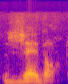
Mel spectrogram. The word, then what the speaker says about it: Zadok: where zadok was born in hebrew which pronounced zedoc spelled z-z-a-d-o-k yes um and the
